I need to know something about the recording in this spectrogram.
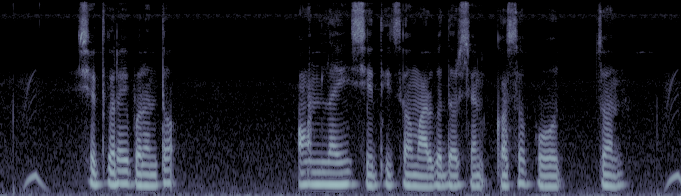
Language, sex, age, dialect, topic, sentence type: Marathi, male, 18-24, Varhadi, agriculture, question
